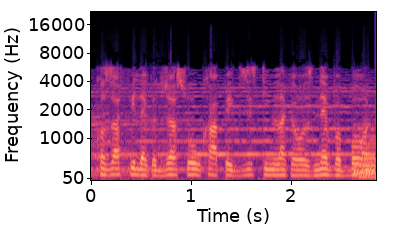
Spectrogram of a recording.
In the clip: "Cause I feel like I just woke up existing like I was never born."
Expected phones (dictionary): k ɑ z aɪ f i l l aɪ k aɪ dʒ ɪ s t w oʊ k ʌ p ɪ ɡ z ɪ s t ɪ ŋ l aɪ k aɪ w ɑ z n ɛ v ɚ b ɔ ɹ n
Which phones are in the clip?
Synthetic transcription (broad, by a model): k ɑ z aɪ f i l l aɪ k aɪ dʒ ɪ s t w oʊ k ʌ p ɪ ɡ z ɪ s t ɪ ŋ l aɪ k aɪ w ɑ z n ɛ v ɚ b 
